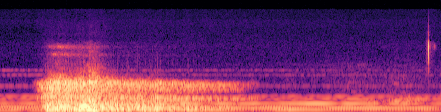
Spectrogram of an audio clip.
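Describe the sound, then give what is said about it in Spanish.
A single long, breathy exhale made as the kidney healing sound in a breathing exercise, a soft whooshing blow that starts suddenly and fades over about two and a half seconds, over a steady low droning hum. “Inspira profundo y realiza el sonido”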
